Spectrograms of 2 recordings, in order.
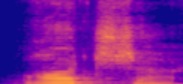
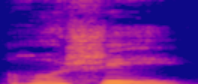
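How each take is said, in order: First: The stress is on the short first syllable. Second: The stress is on the long final syllable. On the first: "nur eine kurze Betonung auf der ersten Silbe" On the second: "zusätzlich auch noch das lange E am Wortende zu betonen"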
